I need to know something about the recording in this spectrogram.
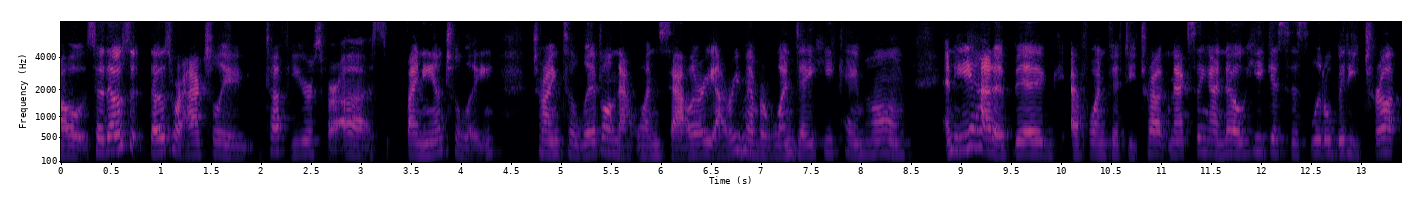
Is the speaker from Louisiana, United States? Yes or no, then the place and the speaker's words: yes; Thibodaux, Louisiana, United States; moved away as an adult; also born or lived in Atlanta; we moved from Thibodeau to Atlanta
